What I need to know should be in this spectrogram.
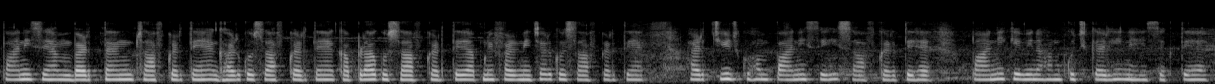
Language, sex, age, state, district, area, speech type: Urdu, female, 30-45, Bihar, Darbhanga, rural, spontaneous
